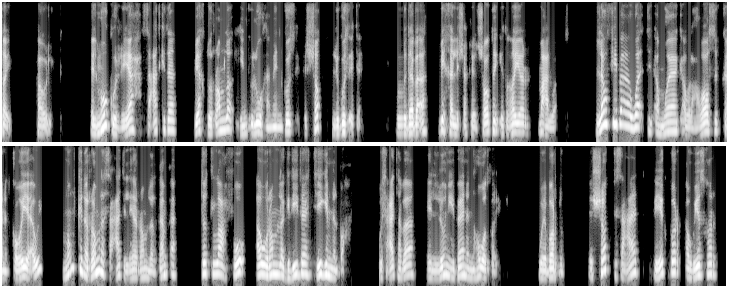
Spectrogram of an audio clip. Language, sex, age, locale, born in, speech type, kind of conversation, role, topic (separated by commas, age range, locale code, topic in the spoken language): Arabic, male, 20-24, ar-EG, Egypt, read, expert-assistant, expert, كيف تتكون الرمال على الشواطئ؟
